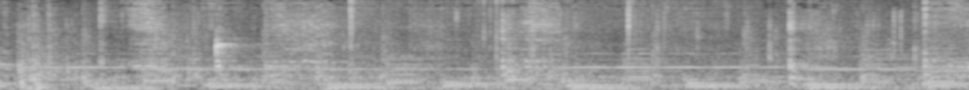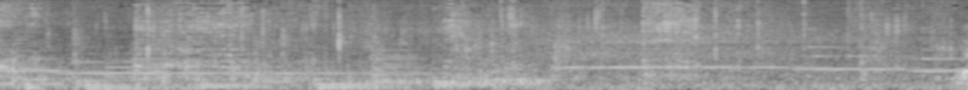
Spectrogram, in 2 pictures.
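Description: Curry leaves, fennel seeds and puffed grains sauté in a pan for a Holi-season dhani papad chevdo, a dense continuous sizzle broken by scraping and tapping of a spoon against the metal, close and steady with no talk.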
